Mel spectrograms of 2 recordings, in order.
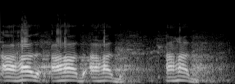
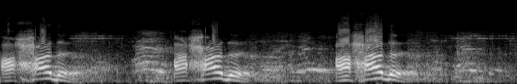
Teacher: কণ্ঠনালীকে চাপ দিয়ে হলকের মধ্যাংশ থেকে যেই হাটি উচ্চারণ হয় সেটি এখানে রয়েছে।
